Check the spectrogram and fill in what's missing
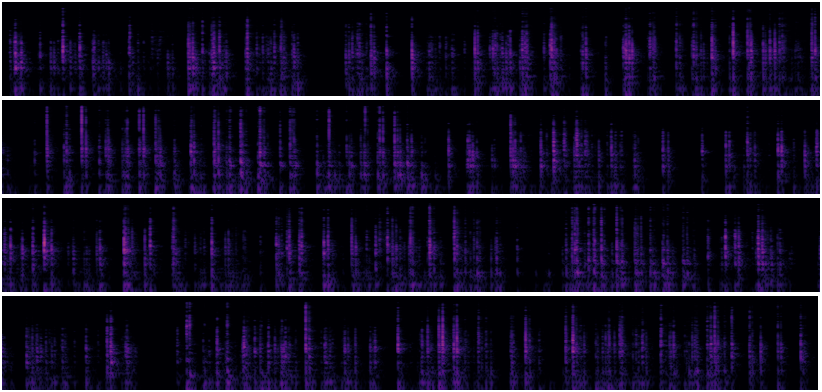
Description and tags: Scratching with Fingernails
Scratching fingernails on a solid wooden surface.
I'd love to hear it in action.
fingernail, scratch, scratching, wood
